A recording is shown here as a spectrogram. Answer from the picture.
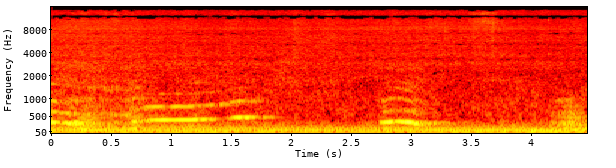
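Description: A woman's voice moaning in pain in several drawn-out, closed-mouth moans, one held for about a second, over a steady low hum.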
